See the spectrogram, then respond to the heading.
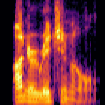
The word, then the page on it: Unoriginal: American English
